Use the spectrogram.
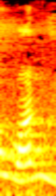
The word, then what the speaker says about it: one: Before o is pronounced as w. I lost a 1 rupee note.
